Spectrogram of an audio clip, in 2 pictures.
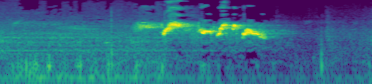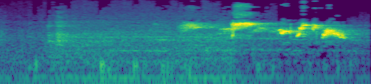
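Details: Two matching song phrases from a Vietnamese-type red-whiskered bulbul, each a quick run of rich, rolling whistles, spaced about three seconds apart over low background hum.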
